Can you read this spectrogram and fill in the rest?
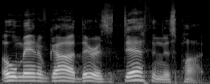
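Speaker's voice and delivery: loud alarmed cry to the prophet. A narrator's reading. Prophets' sons crying out to Elisha over the stew, loud alarm. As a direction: call out in sudden alarm. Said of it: "they cried out".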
